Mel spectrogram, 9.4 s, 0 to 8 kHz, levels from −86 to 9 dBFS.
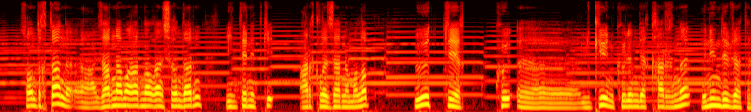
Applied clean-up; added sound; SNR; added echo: none; Wind instrument, woodwind instrument + Trumpet; 16 dB; none.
